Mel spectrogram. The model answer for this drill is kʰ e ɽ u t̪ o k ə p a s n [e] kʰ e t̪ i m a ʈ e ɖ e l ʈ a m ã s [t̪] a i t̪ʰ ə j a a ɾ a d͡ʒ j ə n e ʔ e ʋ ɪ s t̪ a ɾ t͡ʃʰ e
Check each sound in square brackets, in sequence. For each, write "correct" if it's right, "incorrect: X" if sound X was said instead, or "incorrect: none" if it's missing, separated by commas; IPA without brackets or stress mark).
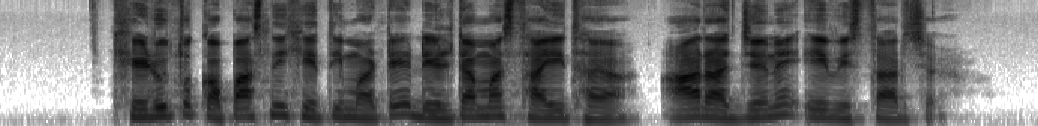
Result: incorrect: i, incorrect: t̪ʰ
